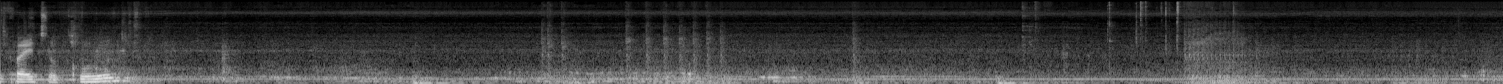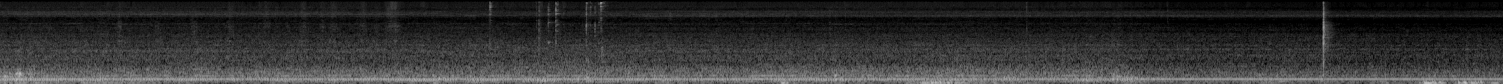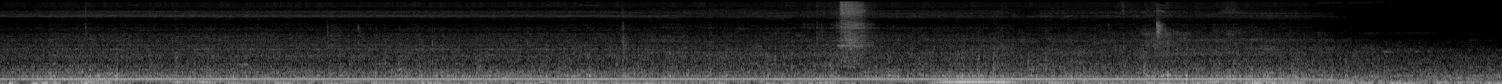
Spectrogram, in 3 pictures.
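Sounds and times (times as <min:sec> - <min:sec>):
fan motor humming: 0:00.0 - 0:45.0.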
